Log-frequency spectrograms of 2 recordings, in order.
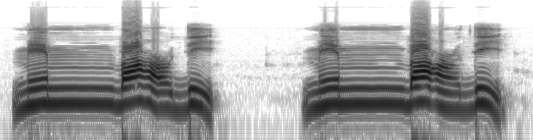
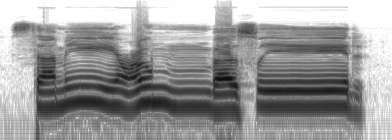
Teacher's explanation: নুন সাকিন বা তানভীনের পরে যখন এই বা অক্ষরটা আসবে তখন আমরা মিম দ্বারা পরিবর্তন করে পড়বো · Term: ইকলাব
